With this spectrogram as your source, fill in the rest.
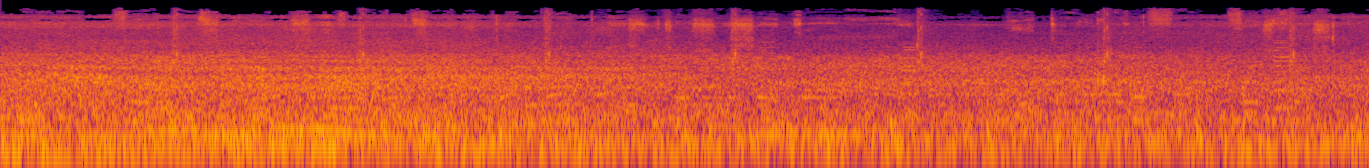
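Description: Car traffic hums along a nearby road.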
